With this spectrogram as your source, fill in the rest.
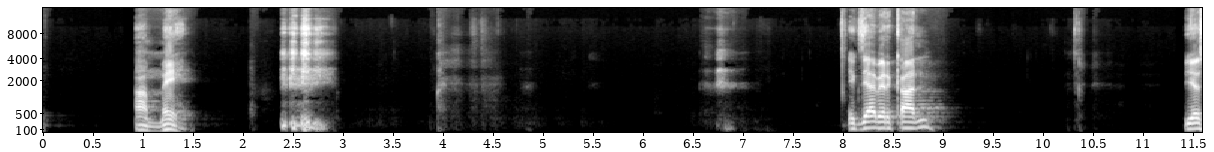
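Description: A man speaks slowly through a microphone in short bursts with long pauses.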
